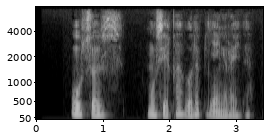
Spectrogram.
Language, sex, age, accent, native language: Uzbek, male, under 19, Jizzax, Uzbek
